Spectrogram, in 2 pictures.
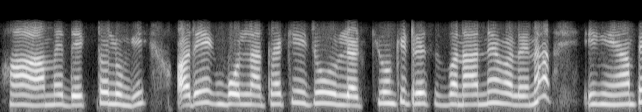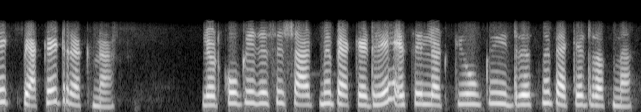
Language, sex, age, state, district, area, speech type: Hindi, female, 60+, Rajasthan, Jodhpur, rural, conversation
